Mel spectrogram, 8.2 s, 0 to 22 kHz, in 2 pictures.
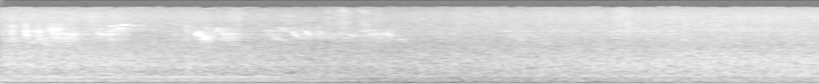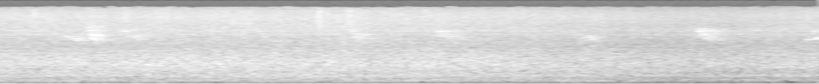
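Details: Western honey bees (Apis mellifera) in the Cévennes, France, in 2016, hum in a steady, droning buzz, with faint bird chirps in the background.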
